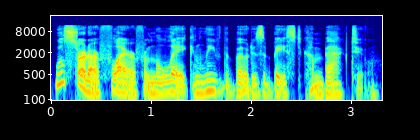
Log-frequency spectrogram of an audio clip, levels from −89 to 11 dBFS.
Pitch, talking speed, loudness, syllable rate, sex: 155 Hz, 325 wpm, -21 LUFS, 5.9 syllables/s, female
